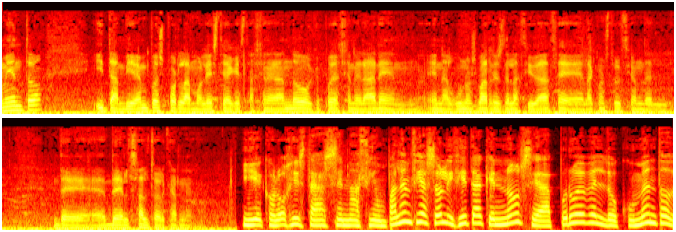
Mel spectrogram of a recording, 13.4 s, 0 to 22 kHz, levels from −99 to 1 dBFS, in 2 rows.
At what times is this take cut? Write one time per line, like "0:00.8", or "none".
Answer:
none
